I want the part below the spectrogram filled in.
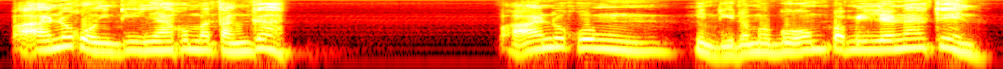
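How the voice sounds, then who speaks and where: Man acting remorseful father, animated pitch. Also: brisk, a little hiss or hum, natural voice. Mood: anxious. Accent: Filipino. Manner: earnest, pleading. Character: remorseful, pleading estranged Filipino father. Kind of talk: Filipino radio drama acting.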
